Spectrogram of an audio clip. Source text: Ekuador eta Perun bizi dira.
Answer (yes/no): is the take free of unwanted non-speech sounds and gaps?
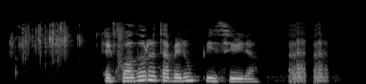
no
